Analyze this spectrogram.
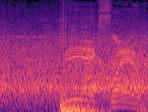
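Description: A heavy body slams down onto a hard floor.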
